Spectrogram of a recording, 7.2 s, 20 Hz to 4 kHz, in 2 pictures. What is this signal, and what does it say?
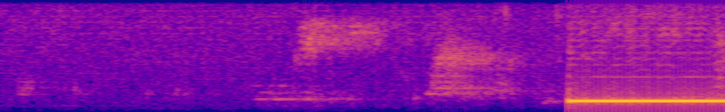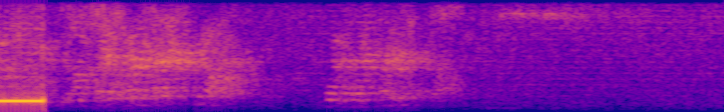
Ringback tone (Europe, 425 Hz), with speech.
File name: out- -2010- - - .421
